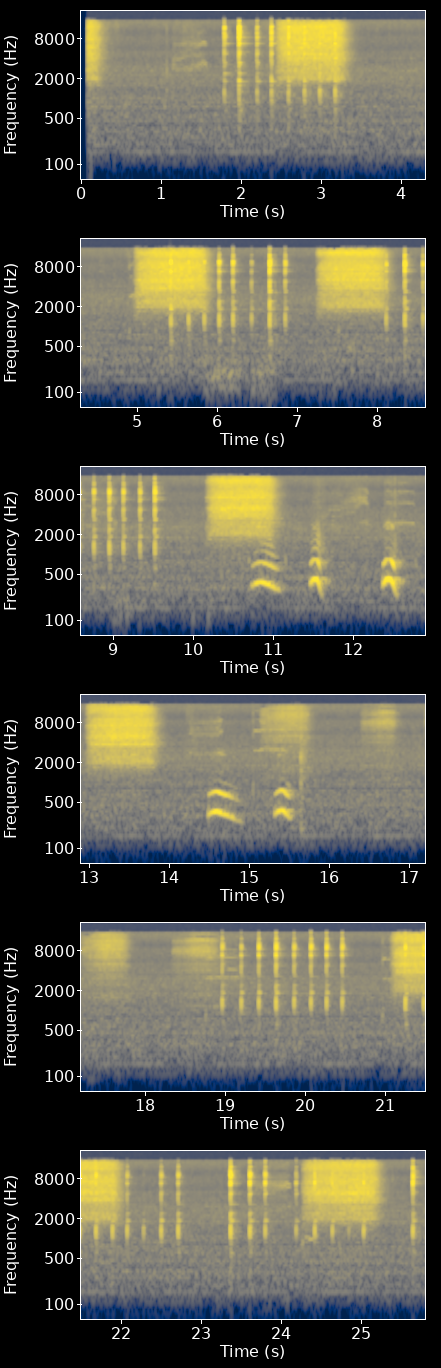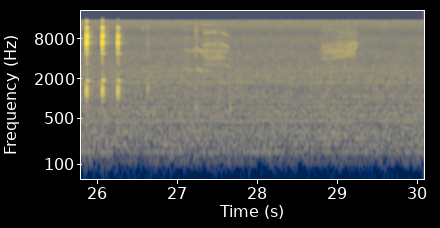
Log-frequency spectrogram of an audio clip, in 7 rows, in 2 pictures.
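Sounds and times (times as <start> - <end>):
owl chicks hissing: 0.1 - 0.4, 1.1 - 3.5, 4.9 - 6.4, 7.2 - 22.8, 23.4 - 26.3, 27.0 - 27.8, 28.7 - 29.4
quick sharp clicks: 1.8 - 3.4, 5.4 - 7.0, 19.0 - 20.6, 21.2 - 22.8, 23.4 - 26.4.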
